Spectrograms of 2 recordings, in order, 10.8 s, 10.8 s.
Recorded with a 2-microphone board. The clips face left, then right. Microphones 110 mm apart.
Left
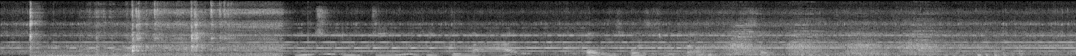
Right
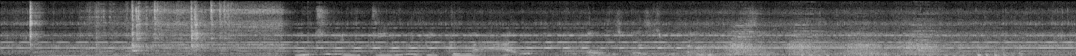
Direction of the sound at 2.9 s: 15° left (ahead or behind).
